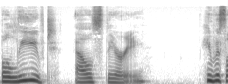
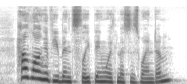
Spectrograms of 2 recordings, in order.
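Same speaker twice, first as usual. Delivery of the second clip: plain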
